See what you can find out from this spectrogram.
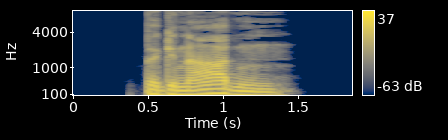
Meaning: to show mercy, to show grace (to someone)
- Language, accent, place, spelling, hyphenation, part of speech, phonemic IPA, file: German, Germany, Berlin, begnaden, be‧gna‧den, verb, /bəˈɡnaːdn̩/, De-begnaden.ogg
